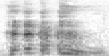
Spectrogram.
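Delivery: loud, formal throat clear. Acted. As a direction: clear your throat for attention. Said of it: "cleared his throat".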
